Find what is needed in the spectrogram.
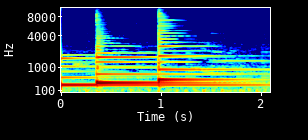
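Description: Ukulele's open strings plucked one at a time in standard GCEA tuning: the C string is still ringing as the E string is plucked about a third of a second in, then the A string about a second in, each note left to ring and fade.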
